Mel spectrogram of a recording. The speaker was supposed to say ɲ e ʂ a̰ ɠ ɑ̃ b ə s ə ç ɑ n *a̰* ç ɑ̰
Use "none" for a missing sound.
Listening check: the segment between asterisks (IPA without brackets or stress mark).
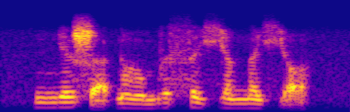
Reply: a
